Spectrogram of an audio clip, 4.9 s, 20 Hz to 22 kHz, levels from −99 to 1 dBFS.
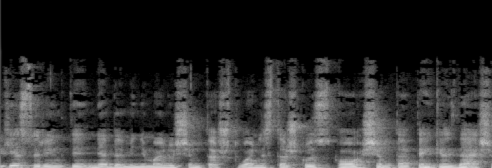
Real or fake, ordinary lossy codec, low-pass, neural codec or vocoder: real; MP3, 64 kbps; 14.4 kHz; none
